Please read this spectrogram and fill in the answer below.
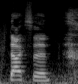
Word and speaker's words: Dxun: DXUN, how do you pronounce that? Duxon.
